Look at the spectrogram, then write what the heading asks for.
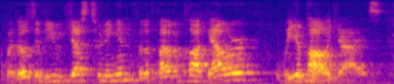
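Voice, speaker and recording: A man playing a calm, polished radio announcer keeping things steady in a student radio play. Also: sits high, a little fast, recorded from a distance, slight background noise. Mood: formal. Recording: roomy stage recording, off mic.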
